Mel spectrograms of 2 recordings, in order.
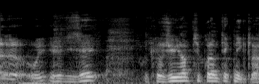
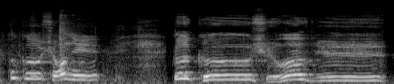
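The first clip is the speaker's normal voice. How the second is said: cheery greeting; 7 semitones higher, 5 dB louder than usual. Real, not acted. Returns to camera after break.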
